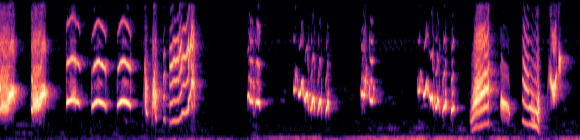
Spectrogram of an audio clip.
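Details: Lure song of a Long-tailed shrike, meant to provoke silent shrikes into singing: repeated arched whistles, then steep descending slurs and scratchy phrases over a steady low hum.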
